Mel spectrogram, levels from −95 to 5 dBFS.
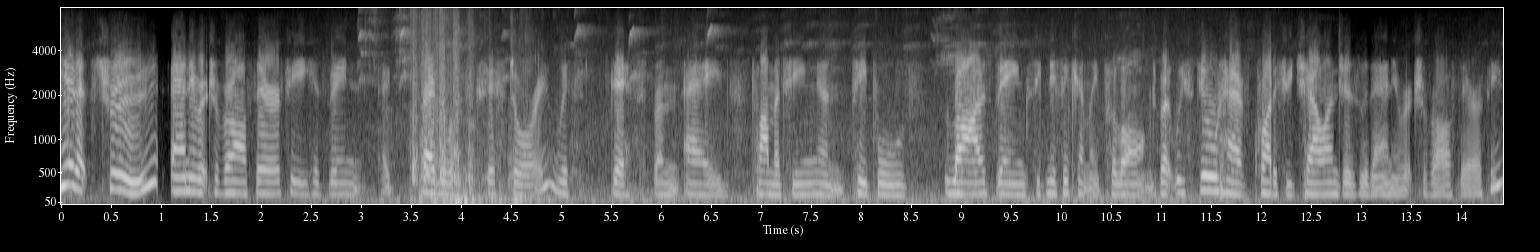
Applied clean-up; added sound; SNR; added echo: none; Bird; 11 dB; none.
